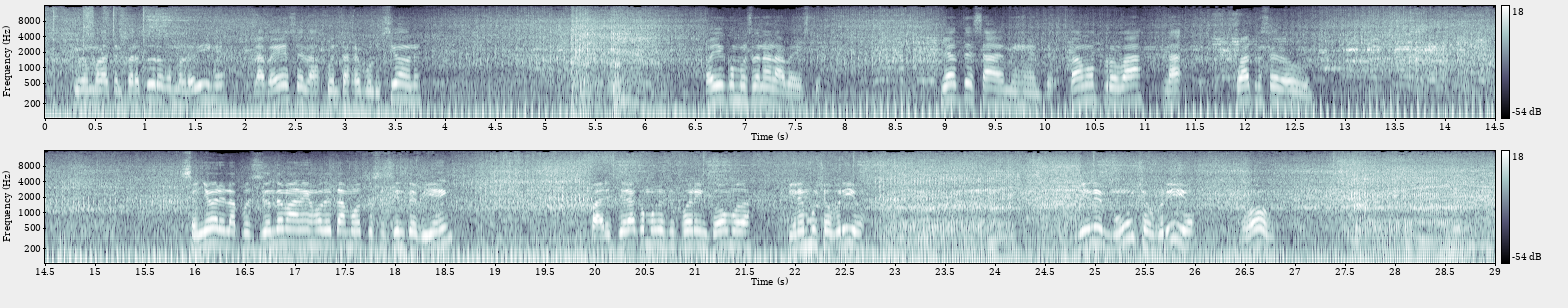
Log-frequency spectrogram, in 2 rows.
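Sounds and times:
motorcycle engine pulling away: 0.0s - 6.7s, 12.8s - 29.0s.

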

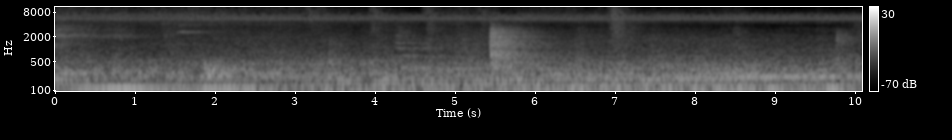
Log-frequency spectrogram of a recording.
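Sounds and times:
constant hiss: 0.0s - 10.0s.

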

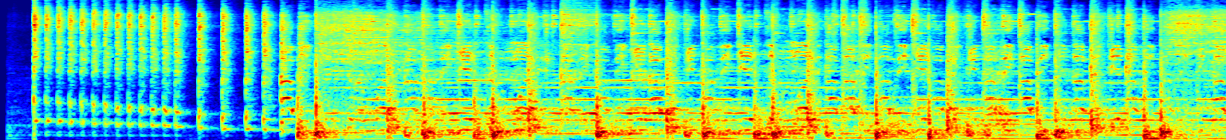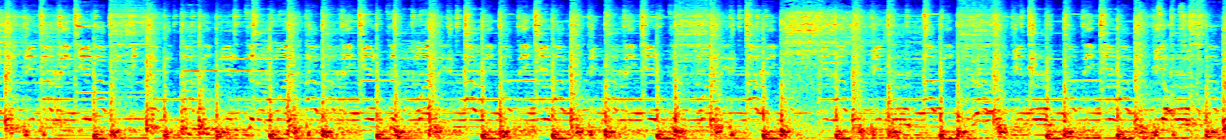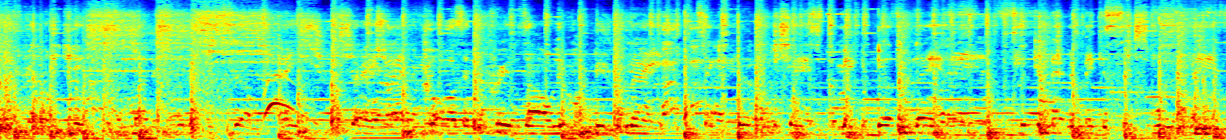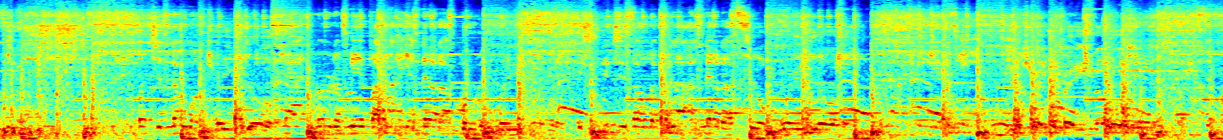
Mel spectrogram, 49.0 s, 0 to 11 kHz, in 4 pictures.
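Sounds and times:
acoustic drum kit: 0.1s - 49.0s
hip-hop backing track: 0.3s - 49.0s.

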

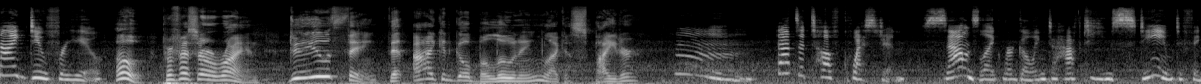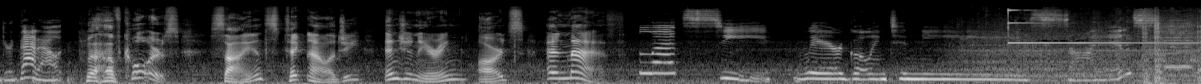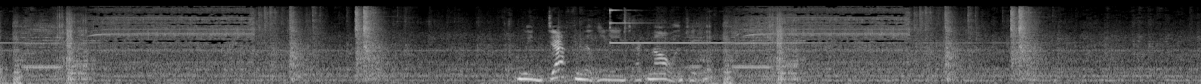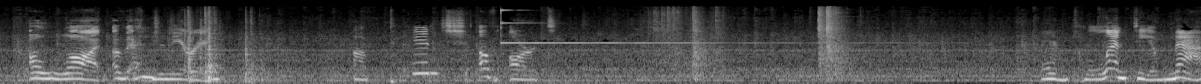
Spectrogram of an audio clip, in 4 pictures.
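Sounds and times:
machine low hum: 0.0s - 48.0s
whirring motor: 21.4s - 38.4s.

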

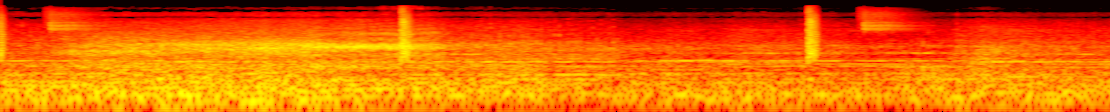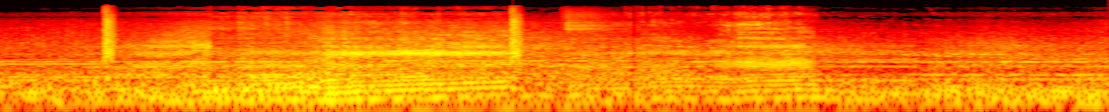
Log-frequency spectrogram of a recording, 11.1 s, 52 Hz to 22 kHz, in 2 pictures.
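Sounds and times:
pit bike engines revving: 0.0s - 11.0s.

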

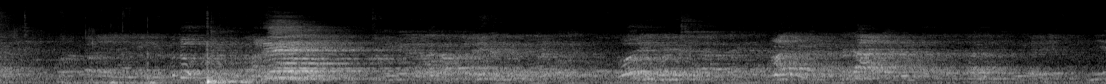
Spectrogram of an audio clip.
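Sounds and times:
heavy thud on court floor: 2.0s - 2.5s.

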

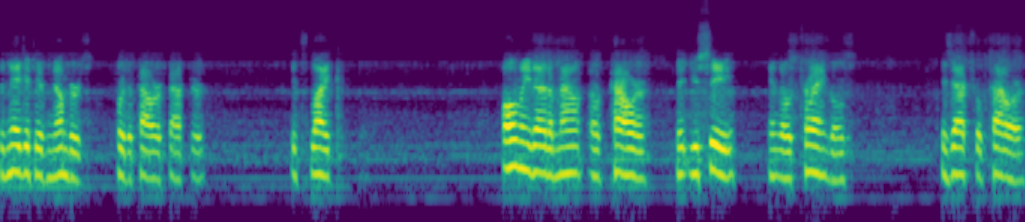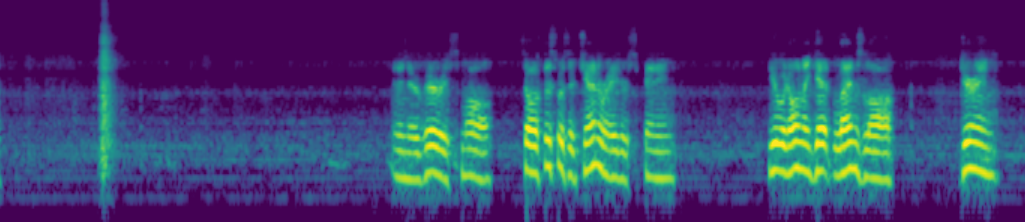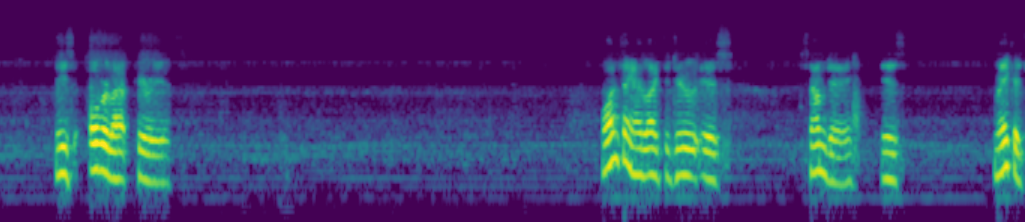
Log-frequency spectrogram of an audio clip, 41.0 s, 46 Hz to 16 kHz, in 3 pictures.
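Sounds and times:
faint electrical hum: 0.0s - 41.0s.

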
